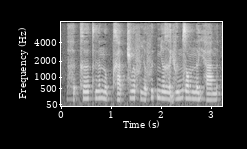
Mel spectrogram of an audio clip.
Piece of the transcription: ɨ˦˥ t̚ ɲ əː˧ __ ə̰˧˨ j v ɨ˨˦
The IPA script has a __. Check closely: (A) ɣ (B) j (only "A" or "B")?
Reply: A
